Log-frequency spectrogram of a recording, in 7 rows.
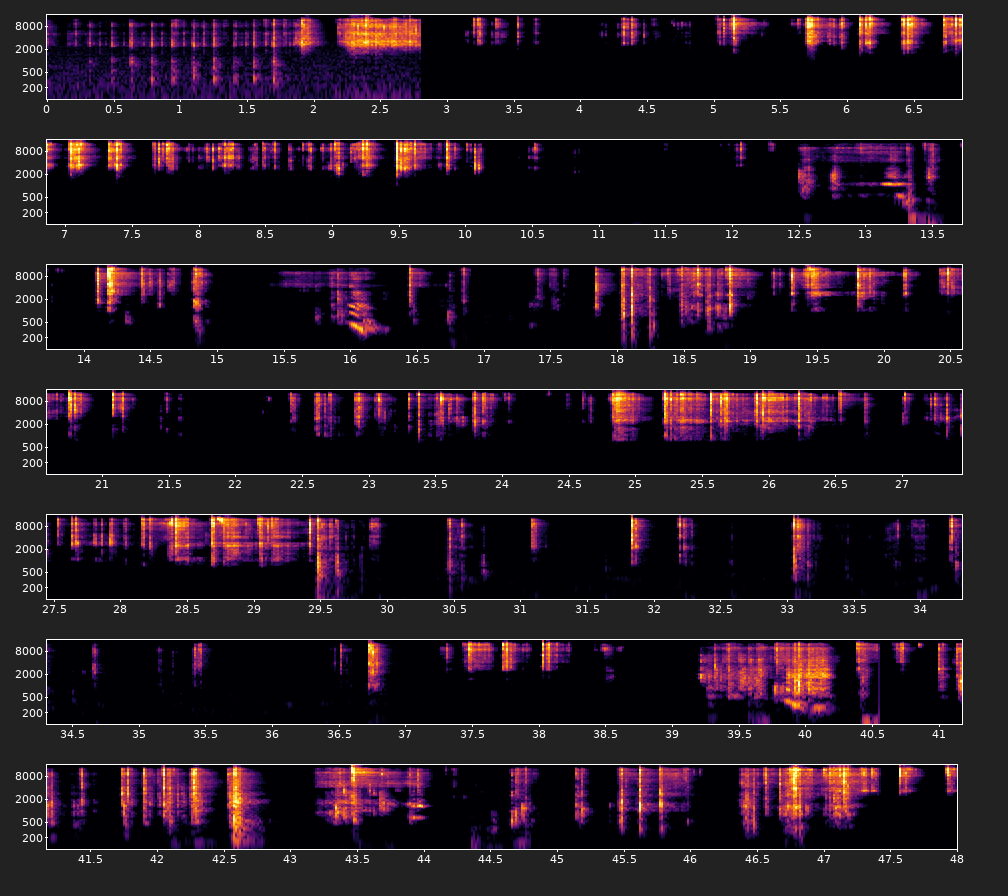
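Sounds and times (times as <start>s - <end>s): small plastic clicks and taps: 0.1s - 2.1s, 24.7s - 31.2s.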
